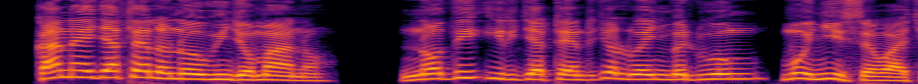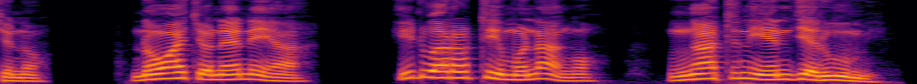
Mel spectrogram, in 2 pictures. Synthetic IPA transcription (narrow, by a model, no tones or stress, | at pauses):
kanɛd͡ʒatɛlɔnowiɲd͡ʒomanɔ | nɔd̪ɪʔiɾd͡ʒatɛndd͡ʒɔlwɛɲmadwoŋmoɲisɛwat͡ʃnɔ | nɔwat͡ʃɔnɛnɪja | ɪdwaɾɔtɪmɔnaŋɔ | ŋatnɪɛnd͡ʒaɾumḭ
